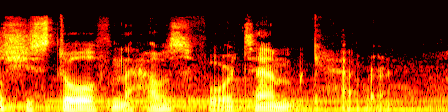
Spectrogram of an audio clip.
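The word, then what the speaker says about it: Fortemps: stole from the house form cavern. I think that's pronounced for it's very French.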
